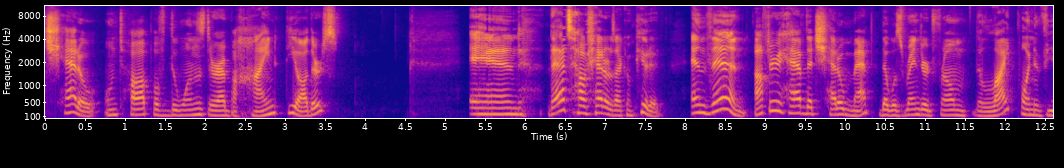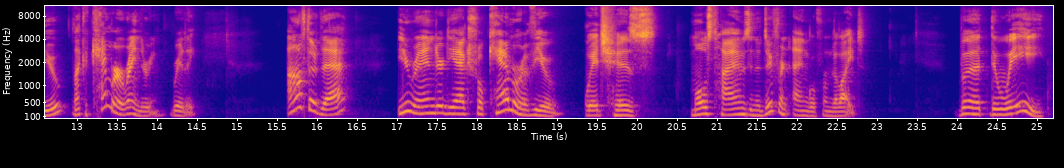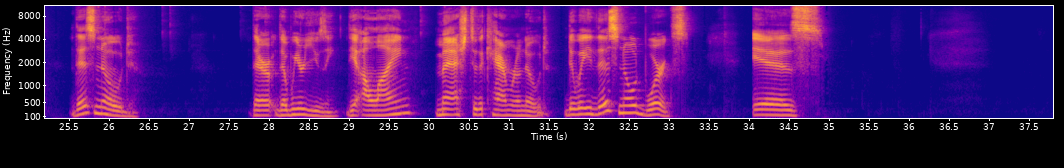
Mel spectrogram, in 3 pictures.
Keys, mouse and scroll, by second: 25.8 click, 26.6 click, 27.6 right click, 29.0 middle click, 29.8 right click.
